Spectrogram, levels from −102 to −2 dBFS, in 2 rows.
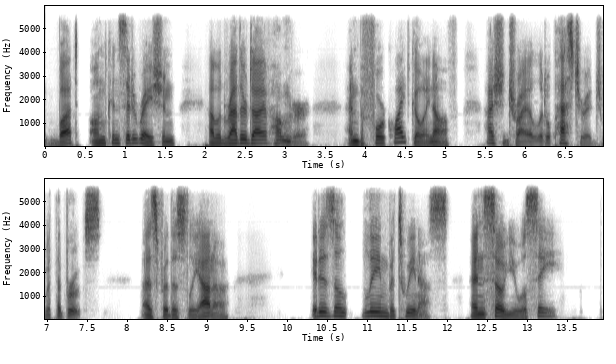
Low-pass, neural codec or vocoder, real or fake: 5.4 kHz; codec, 16 kHz, 0.5 kbps, X-Codec, HuBERT features, trained on LibriSpeech; fake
